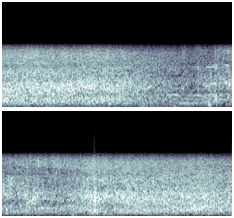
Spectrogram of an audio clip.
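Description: Water rushes loudly in a constant roaring wash, close by, swelling slightly midway with no clear talk over it.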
